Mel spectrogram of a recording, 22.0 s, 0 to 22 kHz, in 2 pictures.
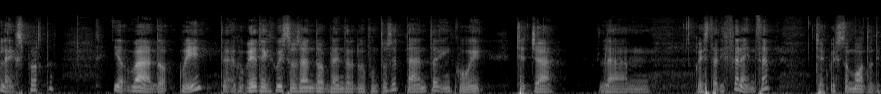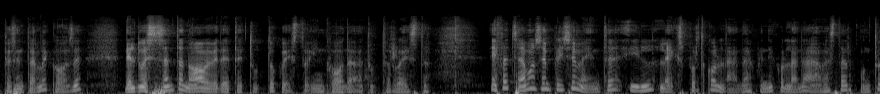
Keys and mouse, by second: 0.6-6.6 middle drag, 6.6-8.6 drag, 8.6-10.2 middle drag, 10.2-17.3 drag, 17.3 middle click, 17.7-19.4 drag, 19.7-22.0 middle drag.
